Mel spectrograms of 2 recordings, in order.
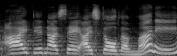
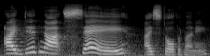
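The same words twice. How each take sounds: First: The stress falls on the word 'money'. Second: The stress falls on the word 'say'. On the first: Something other than money was stolen. "I probably stole something, but it wasn't money" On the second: The speaker may have stolen it but won't admit it. "it leads you to believe that I might have stolen it, but I'm not saying so"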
